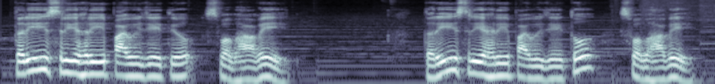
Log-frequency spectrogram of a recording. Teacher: ऱ्हस्व आहे म्हणून तिथं लघु आहे. री हा दीर्घ आहे, जास्त उच्चार होतो म्हणजे तिथं गुरु आहे.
